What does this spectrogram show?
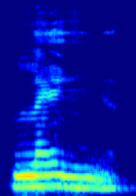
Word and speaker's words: lane: Look at the word lane. Do you hear a long vowel sound? A long A or a long I? Lane. A. I hear A say its name. So that super silent E was definitely doing its job.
